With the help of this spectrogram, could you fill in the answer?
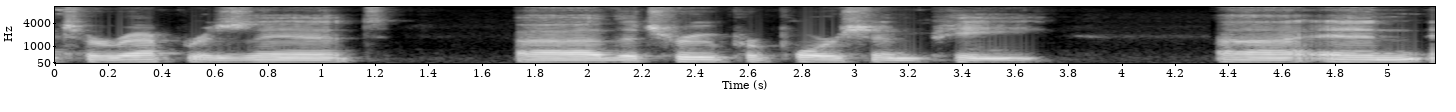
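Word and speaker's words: π: if we were Greek, if we were speaking Greek right now, when I pronounce this letter, it would sound like P. I wouldn't pronounce it pi in Greek. I would look at this letter and call it P.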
